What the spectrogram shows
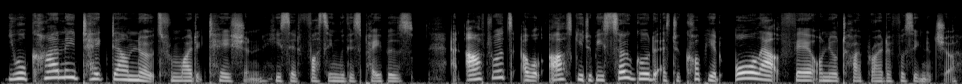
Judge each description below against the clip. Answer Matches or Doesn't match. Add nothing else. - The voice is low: Doesn't match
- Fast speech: Matches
